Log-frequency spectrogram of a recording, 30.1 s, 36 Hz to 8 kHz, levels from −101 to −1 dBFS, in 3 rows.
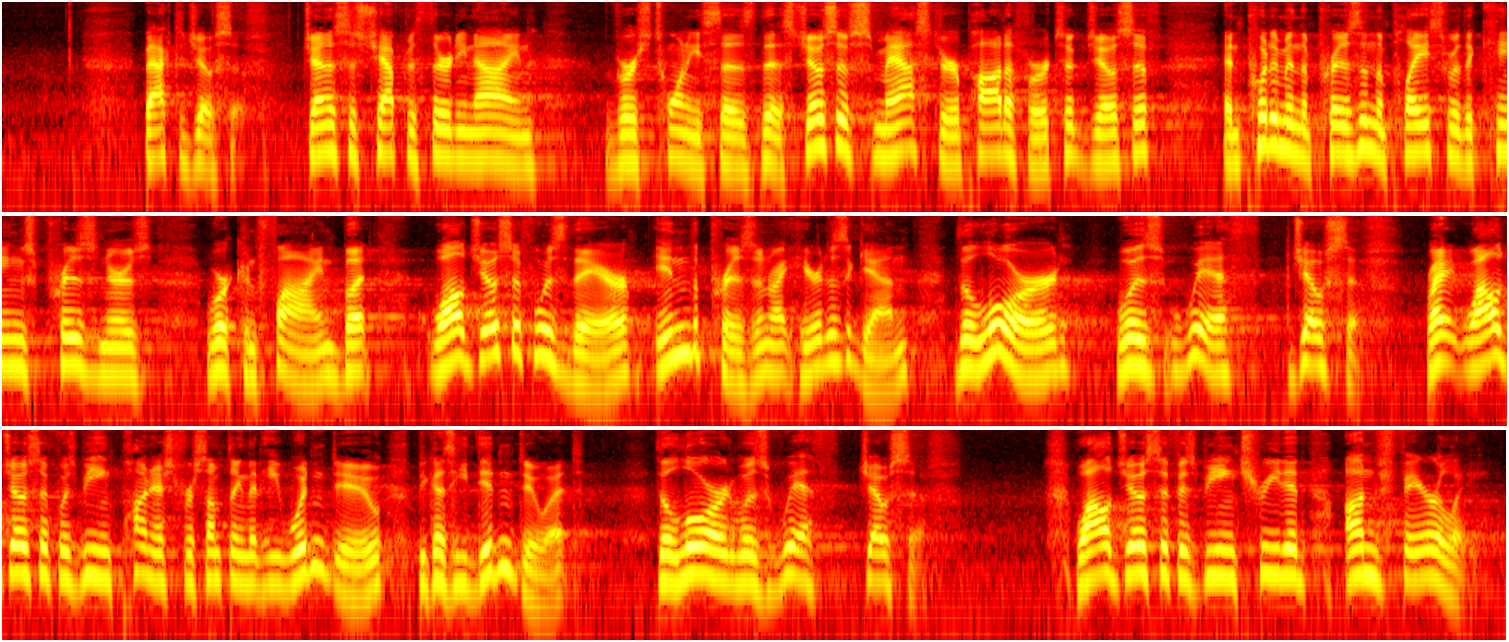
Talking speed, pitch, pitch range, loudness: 150 wpm, 165 Hz, 145-185 Hz, -23 LUFS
